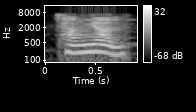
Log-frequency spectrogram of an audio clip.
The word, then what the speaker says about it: 작년: 작년, 작년. Chỗ này mình sẽ đọc là chữ G, 작년.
